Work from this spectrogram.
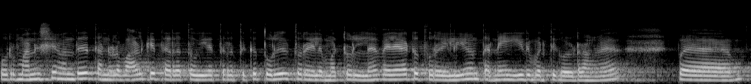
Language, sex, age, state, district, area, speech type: Tamil, female, 18-30, Tamil Nadu, Ariyalur, rural, spontaneous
